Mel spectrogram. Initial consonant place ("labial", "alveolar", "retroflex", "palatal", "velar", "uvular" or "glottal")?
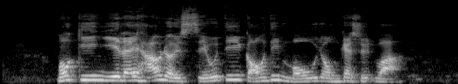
velar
